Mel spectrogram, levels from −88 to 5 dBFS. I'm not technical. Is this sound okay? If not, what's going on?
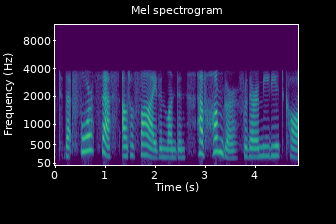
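Yes, the speech comes through an ordinary landline-style telephone channel that is doing its job, which is why it has the narrow, phone-like sound of a line that carries nothing above about 3.8 kHz, and no technical problems can be heard.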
